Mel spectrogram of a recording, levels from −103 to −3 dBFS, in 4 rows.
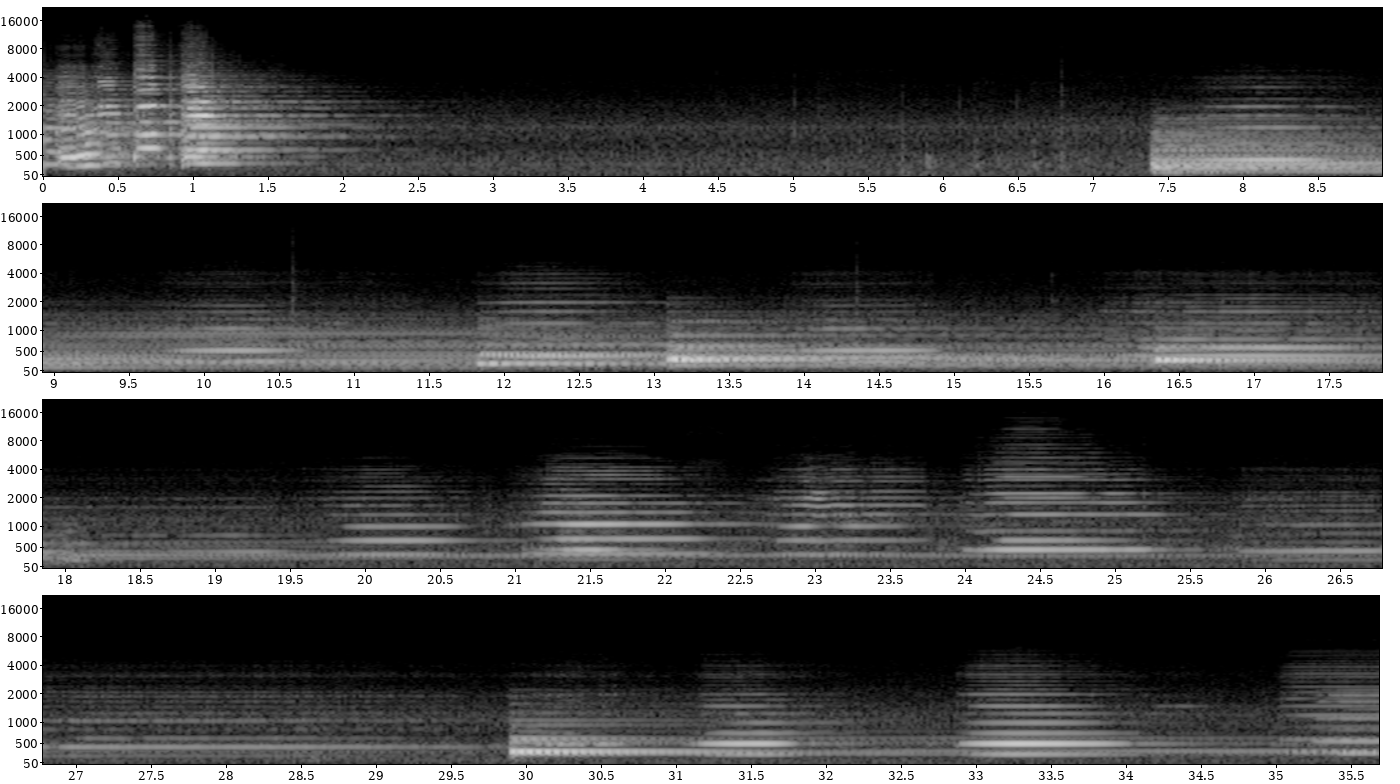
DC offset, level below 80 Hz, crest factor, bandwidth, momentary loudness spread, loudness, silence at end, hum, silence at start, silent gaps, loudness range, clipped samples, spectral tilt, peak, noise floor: under 0.1%; -76 dBFS; 26 dB; 9.2 kHz; 25 LU; -34 LUFS; 0 s; none; 0 s; none; 14 LU; under 0.1%; -6.5 dB/octave; -12 dBFS; -68 dBFS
